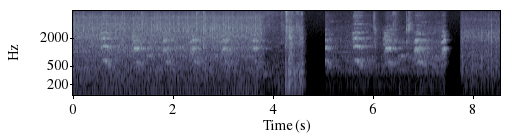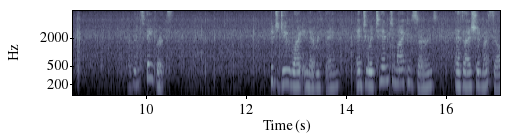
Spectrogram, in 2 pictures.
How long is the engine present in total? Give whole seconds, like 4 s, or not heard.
4 s.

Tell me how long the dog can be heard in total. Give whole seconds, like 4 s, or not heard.
7 s.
